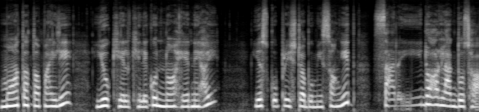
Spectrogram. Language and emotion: Nepali, fearful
